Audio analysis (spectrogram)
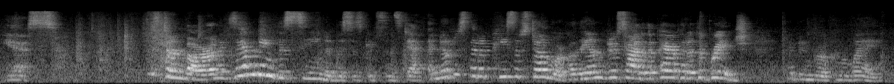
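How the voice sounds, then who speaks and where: A probing, excitable gentleman detective acted by a woman in an old-style radio mystery. The voice is high and very animated, with brisk, courteous, theatrical questioning, heard at a distance in an echoing room. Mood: probing, measured. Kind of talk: 1940s radio detective drama acting. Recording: roomy, distant mic with faint noise.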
